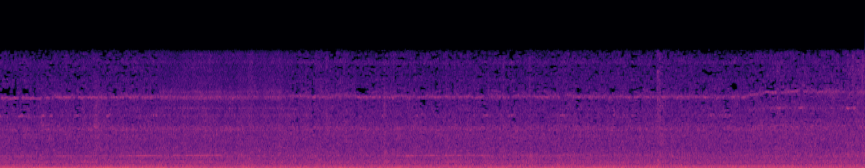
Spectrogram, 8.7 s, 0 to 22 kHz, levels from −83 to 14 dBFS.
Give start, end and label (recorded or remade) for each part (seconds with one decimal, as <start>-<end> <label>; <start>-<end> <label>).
0.0-1.6 recorded; 1.6-2.9 remade; 2.9-8.7 recorded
